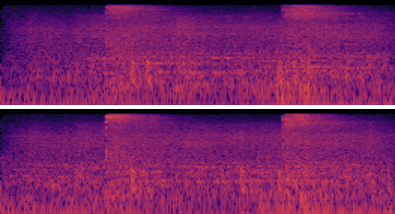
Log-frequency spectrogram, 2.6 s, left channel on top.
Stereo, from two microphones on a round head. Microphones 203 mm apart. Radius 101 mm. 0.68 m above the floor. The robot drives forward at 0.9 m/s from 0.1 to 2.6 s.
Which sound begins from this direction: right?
A dropped coin, at 0.7 s.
